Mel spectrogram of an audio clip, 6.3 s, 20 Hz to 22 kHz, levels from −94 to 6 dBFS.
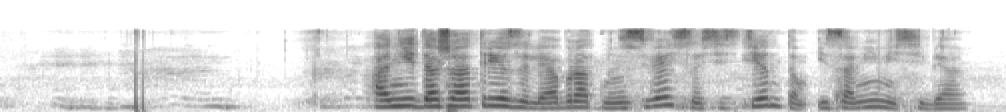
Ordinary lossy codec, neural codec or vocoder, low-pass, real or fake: AAC, 32 kbps; none; 7.2 kHz; real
